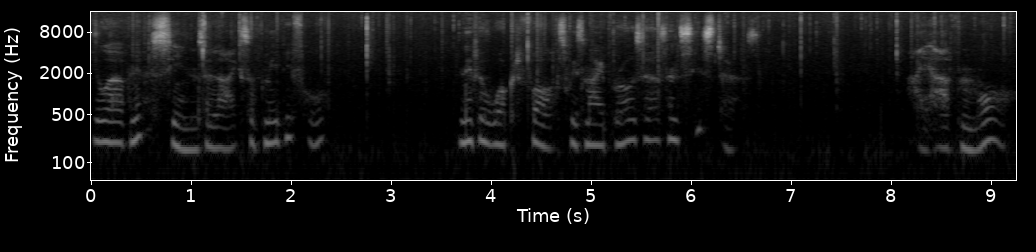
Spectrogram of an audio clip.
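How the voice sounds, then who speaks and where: A woman playing an ancient, solemn Christmas spirit in a whispered ASMR roleplay, speaking in a deliberate, commanding way over background noise. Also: medium pitch, warm tone, close to an everyday voice, rough recording. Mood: inviting, solemn. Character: female Ghost of Christmas Present, ancient, solemn, welcoming spirit.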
